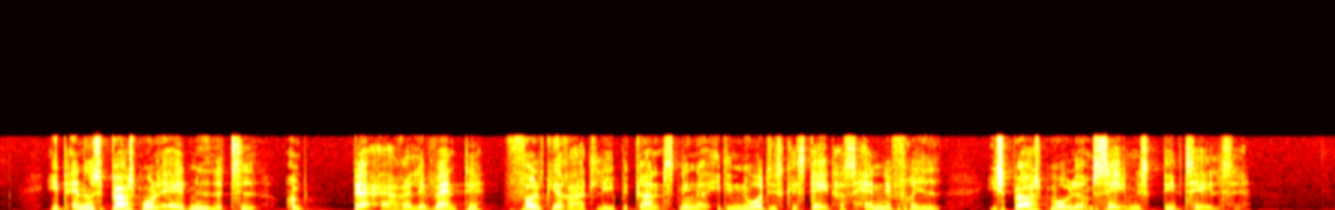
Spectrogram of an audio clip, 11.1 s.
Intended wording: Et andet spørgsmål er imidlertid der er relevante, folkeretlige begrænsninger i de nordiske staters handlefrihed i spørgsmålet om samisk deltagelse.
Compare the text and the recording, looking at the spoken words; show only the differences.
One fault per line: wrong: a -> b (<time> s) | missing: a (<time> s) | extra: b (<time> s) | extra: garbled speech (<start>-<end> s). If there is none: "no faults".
extra: om (2.4 s)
